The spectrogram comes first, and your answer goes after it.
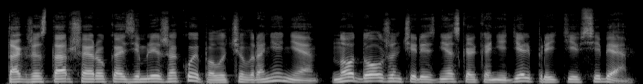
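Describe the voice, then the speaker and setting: A man narrating a fantasy audiobook in a measured, even reading. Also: medium pitch, no room sound, clean studio sound.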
